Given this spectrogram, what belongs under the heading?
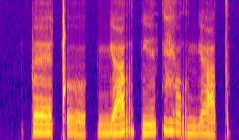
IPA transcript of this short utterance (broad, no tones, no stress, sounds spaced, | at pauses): p ɛ ǃʼ ɵ | mʲ a r pʲ ẽ t vʲ ɔ r mʲ a t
